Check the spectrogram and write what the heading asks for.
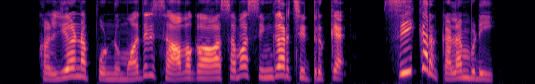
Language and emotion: Tamil, angry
